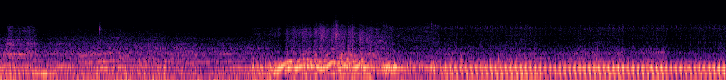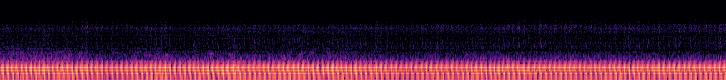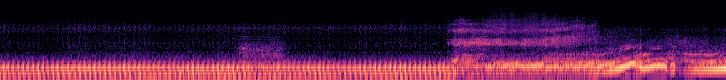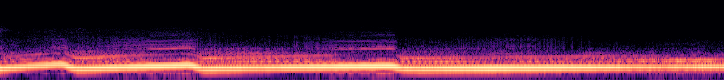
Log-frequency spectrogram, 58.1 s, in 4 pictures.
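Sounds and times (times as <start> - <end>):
car engine idling: 7.7 - 38.2.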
